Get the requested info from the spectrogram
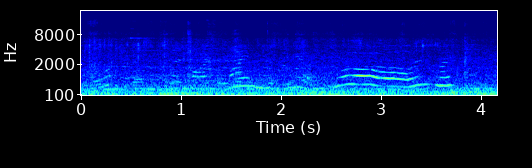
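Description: Busy street ambience with passersby's voices over a low rumble of traffic. About two and a half seconds in, a voice gives one long wavering call that rises and falls for about a second, the loudest sound here.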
